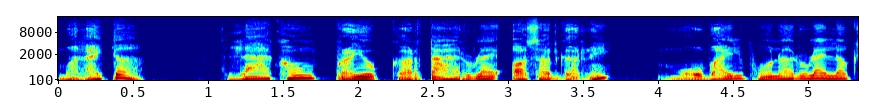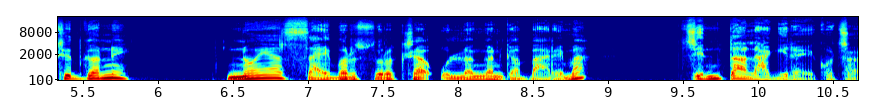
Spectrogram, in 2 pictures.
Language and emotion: Nepali, fearful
